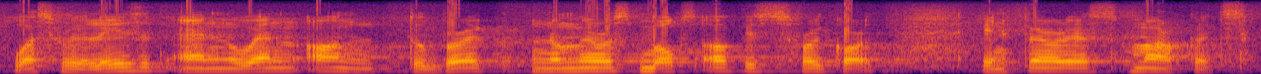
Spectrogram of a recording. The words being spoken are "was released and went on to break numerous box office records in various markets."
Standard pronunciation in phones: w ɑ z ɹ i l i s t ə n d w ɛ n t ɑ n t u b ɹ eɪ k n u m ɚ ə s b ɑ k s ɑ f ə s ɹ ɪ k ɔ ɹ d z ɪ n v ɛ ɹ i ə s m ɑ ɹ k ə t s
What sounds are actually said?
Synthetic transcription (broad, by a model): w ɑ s ɹ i l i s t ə n w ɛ n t ɑ n t u b ɹ eɪ k n u m ɚ ə s b ɑ k s ɑ f ə s ɹ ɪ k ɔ ɹ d ɪ n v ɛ ɹ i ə s m ɑ ɹ k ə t s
